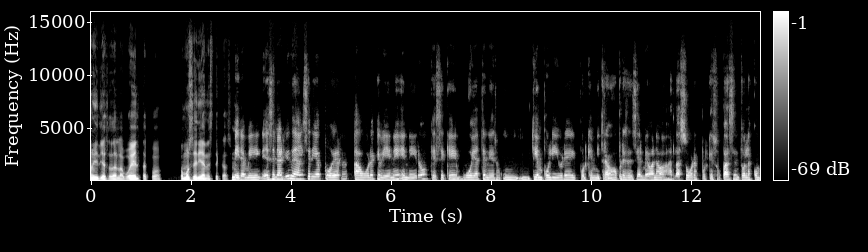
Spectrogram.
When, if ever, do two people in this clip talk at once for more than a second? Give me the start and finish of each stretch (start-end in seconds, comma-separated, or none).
none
